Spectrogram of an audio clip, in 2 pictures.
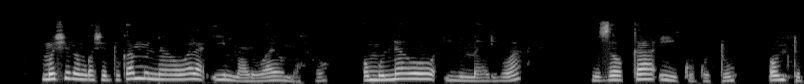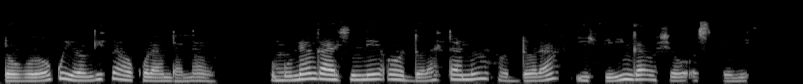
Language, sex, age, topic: Oshiwambo, female, 18-24, finance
